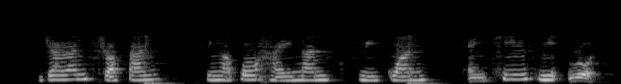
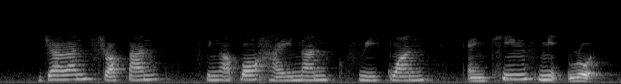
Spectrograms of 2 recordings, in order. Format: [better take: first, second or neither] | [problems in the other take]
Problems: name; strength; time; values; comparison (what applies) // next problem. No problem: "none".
second | noise reduction (classical method WPE with log-MMSE)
